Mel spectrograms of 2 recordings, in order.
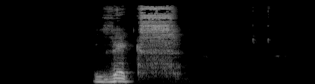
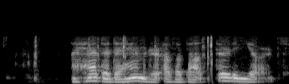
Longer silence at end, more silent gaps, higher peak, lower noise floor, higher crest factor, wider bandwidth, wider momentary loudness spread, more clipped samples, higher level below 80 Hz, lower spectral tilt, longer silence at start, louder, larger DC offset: first, 1.35 s vs 0.2 s; neither; about the same, -8 dBFS vs -6 dBFS; first, under -90 dBFS vs -43 dBFS; first, 22 dB vs 16 dB; first, 17 kHz vs 4 kHz; second, 18 LU vs 22 LU; neither; second, -70 dBFS vs -62 dBFS; second, -2 dB/octave vs -5.5 dB/octave; first, 0.95 s vs 0.35 s; about the same, -21 LUFS vs -21 LUFS; neither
